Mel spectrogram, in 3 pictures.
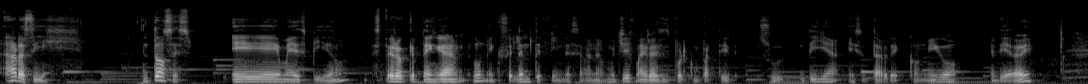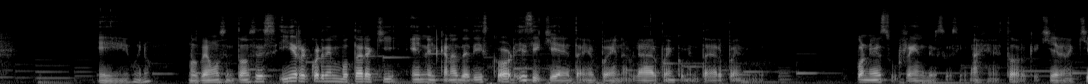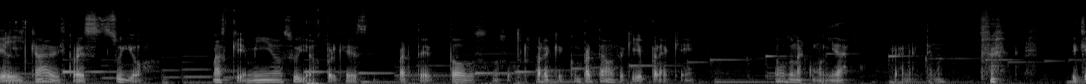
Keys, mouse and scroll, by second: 0.7 click, 1.3 click, 2.7 scroll up 2, 3.0 scroll down 2, 8.1 click, 11.8 click, 13.6-15.1 scroll down 5, 15.1 scroll up 1, 15.3 scroll down 1, 15.4 scroll up 1, 15.7 scroll down 1, 15.7-16.5 scroll up 4, 16.5 scroll down 2, 16.8 scroll up 2, 17.3 scroll down 2, 18.0-18.6 scroll up 4, 20.0 scroll up 2, 21.9 click, 24.0 click, 24.8 click, 25.9 scroll down 1.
